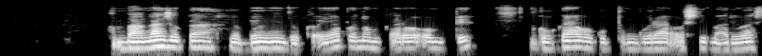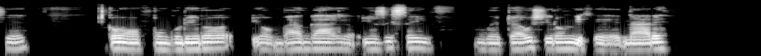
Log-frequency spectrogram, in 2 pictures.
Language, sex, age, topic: Oshiwambo, male, 18-24, finance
